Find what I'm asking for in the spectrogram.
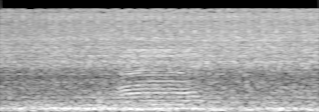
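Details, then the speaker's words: Ford Focus after repair of a no-crank, no-start ECM and wiring fault. An even, steady idle with a smooth low rumble and no misses or knocks: the engine runs normally. "Ah ito napaandar na namin ang ano Ford Focus"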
